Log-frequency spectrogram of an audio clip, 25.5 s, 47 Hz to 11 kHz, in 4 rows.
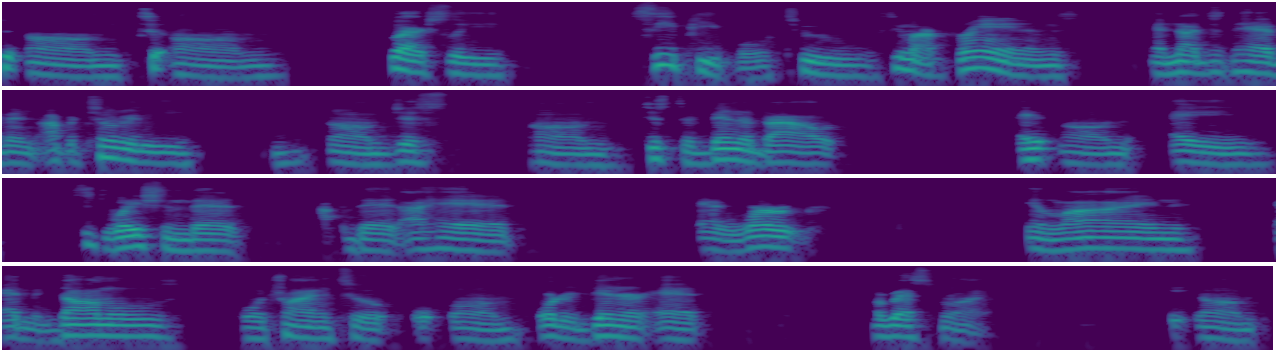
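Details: Adult man who has stuttered since childhood and accepted it as permanent around age 30, speaking in a podcast interview; stuttering.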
